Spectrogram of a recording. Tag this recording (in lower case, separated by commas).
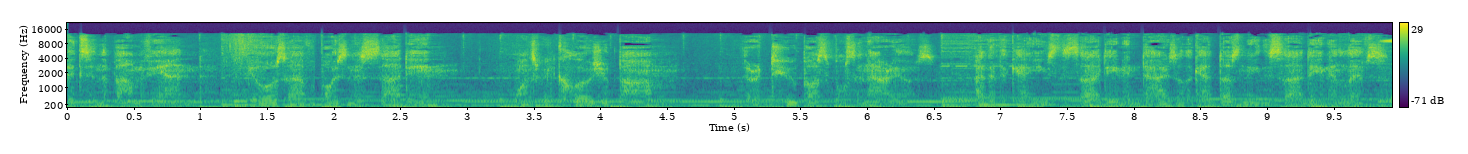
speech, music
